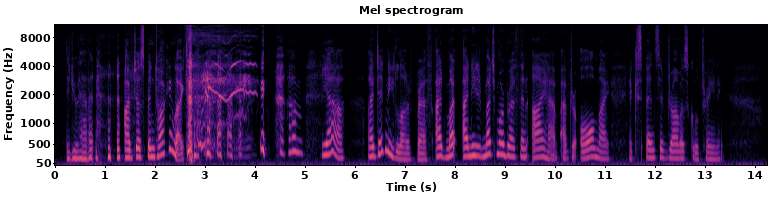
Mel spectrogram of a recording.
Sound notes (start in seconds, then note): 2.6 soundbite of laughter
